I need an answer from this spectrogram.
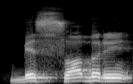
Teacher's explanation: یہاں صاد حروف شمسی میں سے ہے اور صاد سے پہلے الف اور لام ہے، اس لیے الف اور لام کو نہ پڑھیں گے بلکہ بعد والے حرف سے ملا کر پڑھیں گے۔ بالصبر، صاد کو پر پڑھیں گے، صاد حروف مستعلیہ میں سے ہے، حروف مستعلیہ 7 ہیں جن کا مجموعہ خص ضغط قز ہے، یعنی خا صاد ضاد غین طا قاف ظا، یہ 7 حروف ہمیشہ ہر حال میں پر پڑے جاتے ہیں۔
